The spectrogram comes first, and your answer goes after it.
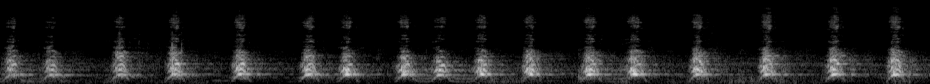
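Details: Repeated barking from a dog, roughly sixteen clipped, punchy barks in nine seconds, coming in loose pairs at a steady, insistent pace with nothing else audible.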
